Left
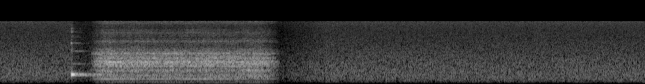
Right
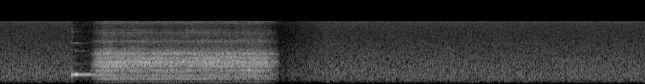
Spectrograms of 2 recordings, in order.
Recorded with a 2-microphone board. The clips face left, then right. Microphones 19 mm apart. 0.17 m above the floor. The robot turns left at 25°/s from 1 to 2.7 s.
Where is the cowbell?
50° left (ahead or behind), 3.5 m.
